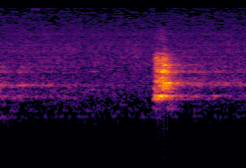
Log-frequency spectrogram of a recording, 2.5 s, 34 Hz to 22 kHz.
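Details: Rex, a dog running around at night, recorded on 21 September 2018, gives a single short sharp bark about a second and a half in, against a faint steady background hum.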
